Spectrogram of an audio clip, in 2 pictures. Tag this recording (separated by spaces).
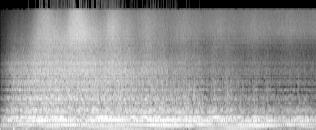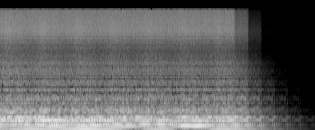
choir pad synth warm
